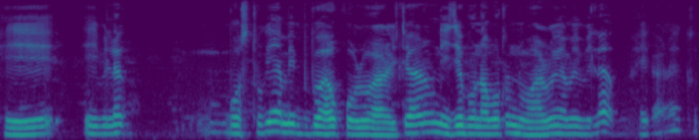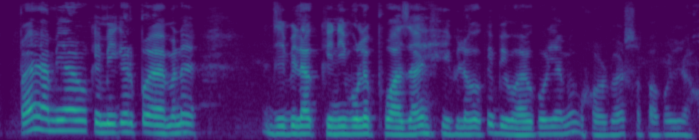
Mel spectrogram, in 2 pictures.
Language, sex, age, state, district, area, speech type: Assamese, male, 60+, Assam, Golaghat, urban, spontaneous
